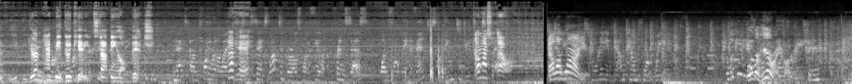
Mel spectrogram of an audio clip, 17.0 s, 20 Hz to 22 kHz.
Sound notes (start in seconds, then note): 4.5 sarcastically; 9.7 normal voice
